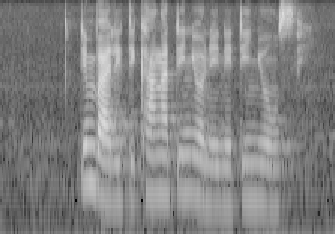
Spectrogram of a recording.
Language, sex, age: Swati, female, 21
